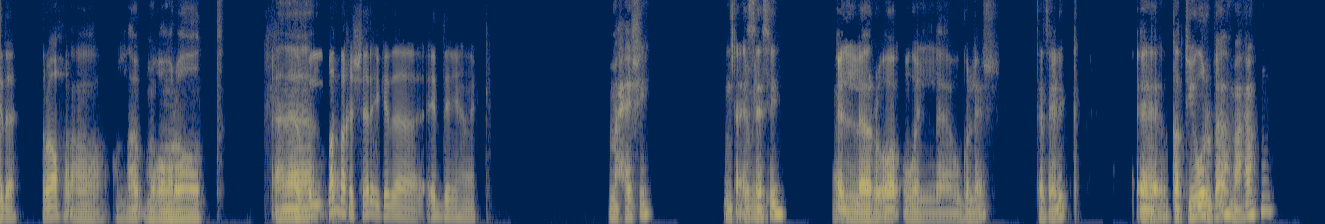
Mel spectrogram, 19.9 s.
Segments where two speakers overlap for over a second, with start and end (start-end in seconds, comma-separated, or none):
none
